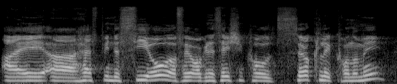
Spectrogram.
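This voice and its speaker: A middle-aged man speaks at a festival in a high, earnest voice, pressing his point with urgency and restarting his sentences along the way. The sound rings with a long reverb from a large hall. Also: fairly even intonation, fast. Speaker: conference speaker. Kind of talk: conference talk.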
